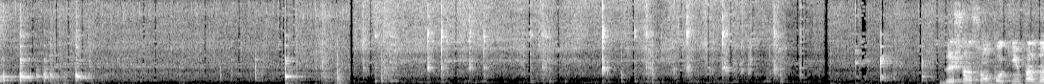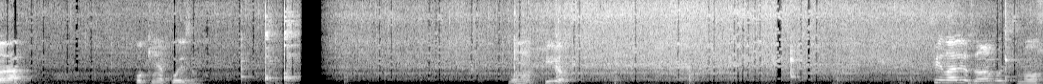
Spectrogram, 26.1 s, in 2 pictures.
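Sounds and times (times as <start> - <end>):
food sizzling in a pot: 0.0 - 26.0
spoon clicking and scraping a pot: 4.7 - 11.6.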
